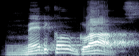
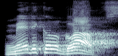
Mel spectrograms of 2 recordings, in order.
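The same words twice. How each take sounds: The two takes are said the same way.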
